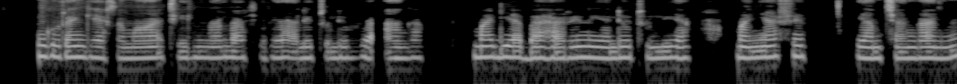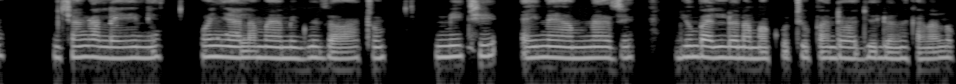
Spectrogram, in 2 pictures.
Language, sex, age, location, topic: Swahili, female, 18-24, Mombasa, government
